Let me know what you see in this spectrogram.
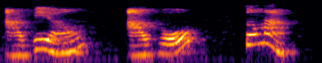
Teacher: Oxítono, última sílaba, tônica.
